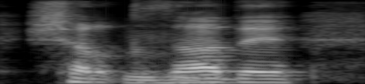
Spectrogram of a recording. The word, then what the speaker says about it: Sharghzadeh: if you're not already following Sharghzadeh, he writes it as Sharg, but that's because of the accent. It's written, but it's pronounced Sharq as in the East. Sharghzadeh.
